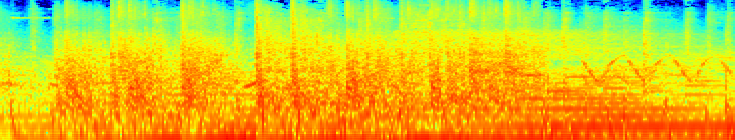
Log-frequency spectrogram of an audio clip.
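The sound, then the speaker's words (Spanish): Heavy, rapid gunfire from heavily armed kidnappers shooting at police: many dense, overlapping shots in a loud, sustained volley, with a wavering siren rising and falling near the end. “Los secuestradores, fuertemente armados, solo ven a dos policías y disparan.”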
